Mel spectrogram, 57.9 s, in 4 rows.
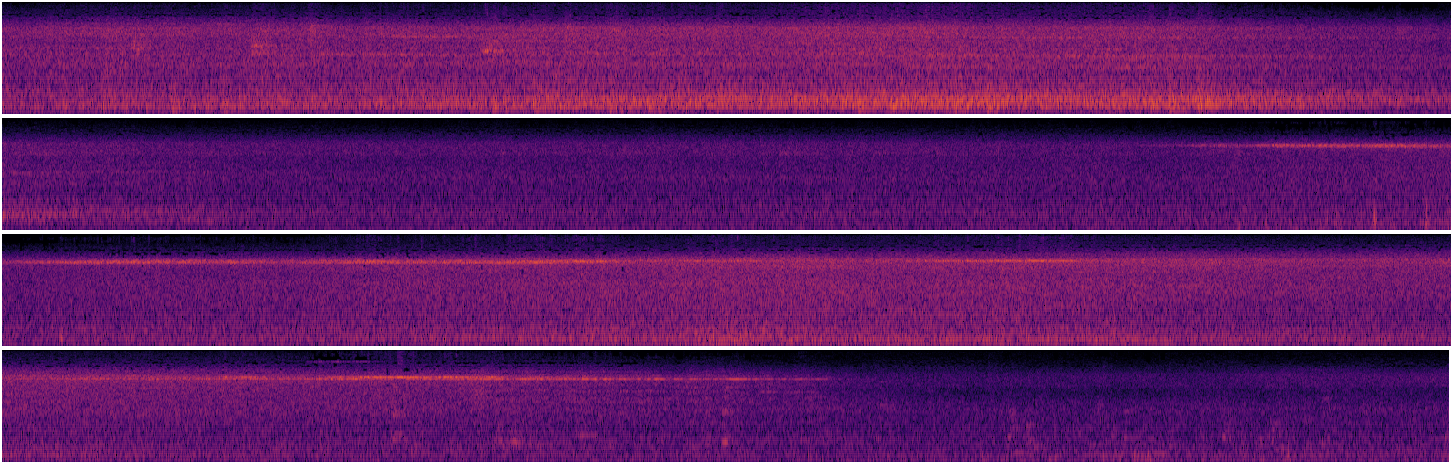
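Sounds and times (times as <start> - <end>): passenger train running: 0.0 - 57.9
high-pitched wheel squeal: 2.5 - 6.0, 26.2 - 41.8, 43.4 - 52.4.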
